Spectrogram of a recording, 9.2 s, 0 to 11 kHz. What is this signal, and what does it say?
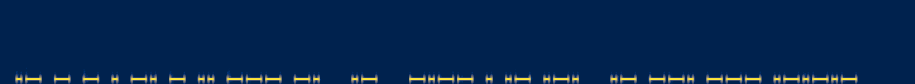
Morse code, heard as a keyed tone, about 25 wpm, 700 Hz. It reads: ATTENTION A YEAR AGO.
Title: Sentences from Top 1000 Words - Review Part 6 - 25wpm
